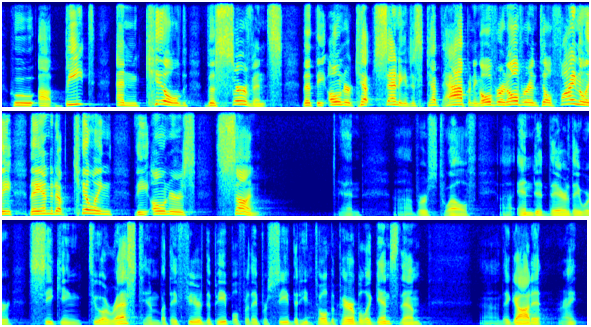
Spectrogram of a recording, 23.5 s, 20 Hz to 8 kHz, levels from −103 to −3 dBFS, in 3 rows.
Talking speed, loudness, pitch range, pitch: 155 wpm, -30 LUFS, 120-200 Hz, 150 Hz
